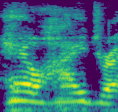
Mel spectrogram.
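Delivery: imitated whisper. Quoting own line from a track: imitating a whisper. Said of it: "I whisper in your ear".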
